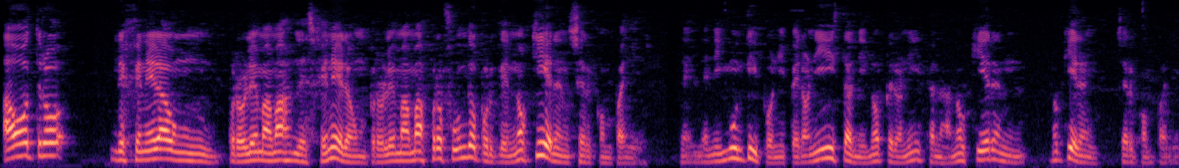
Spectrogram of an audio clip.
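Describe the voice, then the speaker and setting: A man's voice with very wide pitch swings and big swings in loudness. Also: medium pitch for a man, moderate pace. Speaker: journalist, writer and human rights lawyer. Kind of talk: interview. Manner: halting, with many fillers.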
